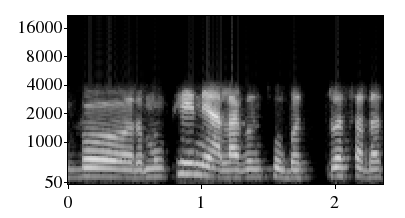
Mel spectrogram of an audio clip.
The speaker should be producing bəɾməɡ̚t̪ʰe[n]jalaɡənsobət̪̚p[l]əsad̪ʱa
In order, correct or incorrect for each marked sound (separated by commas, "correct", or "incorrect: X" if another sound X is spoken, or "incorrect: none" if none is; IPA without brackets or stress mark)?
correct, incorrect: ɾ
